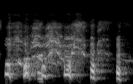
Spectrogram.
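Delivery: shrieking cringe laugh; high embarrassed laugh. Real, not acted. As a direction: let out a high helpless laugh. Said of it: "most embarrassing thing".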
